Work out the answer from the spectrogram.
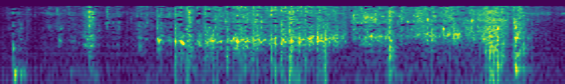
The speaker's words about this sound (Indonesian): Kutuangkan air pada gelas yang sudah disiapkan.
